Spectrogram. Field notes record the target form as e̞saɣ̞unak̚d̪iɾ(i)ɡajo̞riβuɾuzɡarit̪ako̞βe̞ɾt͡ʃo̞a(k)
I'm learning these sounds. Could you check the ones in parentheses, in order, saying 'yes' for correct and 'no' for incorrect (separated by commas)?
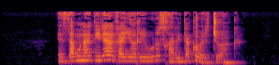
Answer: no, yes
